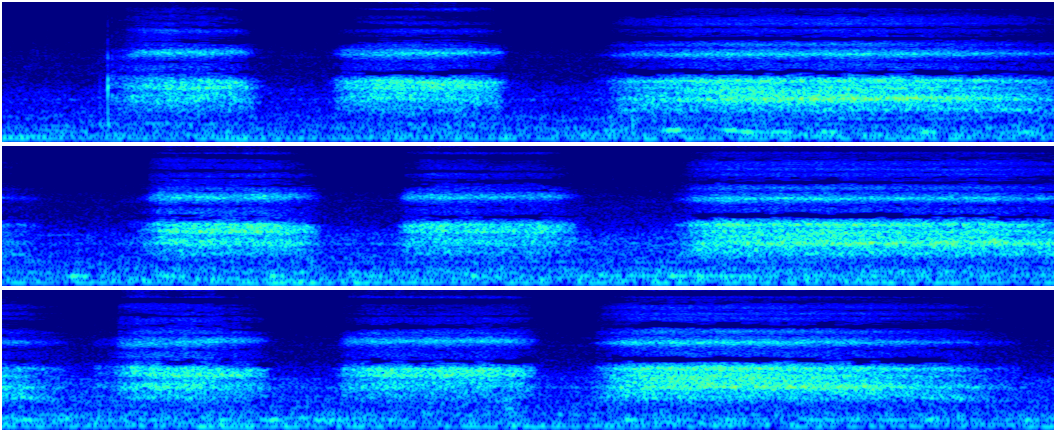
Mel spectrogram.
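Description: Rhythmic active breathing in a guided breathwork exercise, with strong, airy breaths in repeated cycles separated by short pauses and no talking.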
